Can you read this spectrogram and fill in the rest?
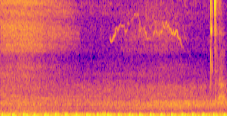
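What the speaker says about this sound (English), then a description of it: "Damn kids on them sport bikes." A sport bike engine rumbles low and steady nearby in a throbbing pulse, with a brief faint sound at the end and no talking.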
